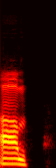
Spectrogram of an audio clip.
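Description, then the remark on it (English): A single loud, drawn-out bark from an English Shepherd dog, followed by a brief faint yelp-like sound and then quiet. “You hear that? How unrelenting that idiot is.”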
